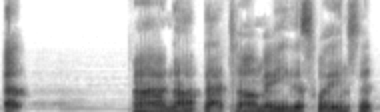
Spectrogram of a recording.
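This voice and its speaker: A man testing a live voice changer that shifts his voice deep down, repeating one line while tuning the settings. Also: takes it slowly, creaky, breathy edge, faint music behind, full character voice. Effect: deep pitch-shifted voice changer. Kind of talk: live voice changer test during a game stream.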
